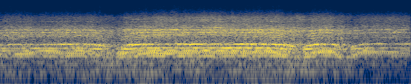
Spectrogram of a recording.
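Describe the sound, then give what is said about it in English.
A railroad train whistle sounds a loud, sustained chord of several blended tones, holding steady for the whole clip with a slight dip and recovery near the end. “What friendly, familiar sound comes to your mind when you think of the railroads that serve your community? Is it something like this?”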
